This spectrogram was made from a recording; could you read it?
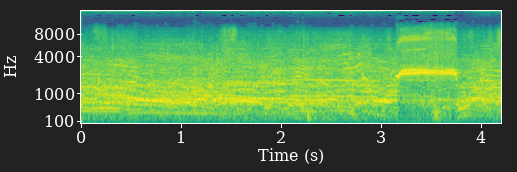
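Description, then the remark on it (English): A referee's whistle, blown by Mackay for the restart of a football match between a showbiz team and prison players, gives one sharp, steady, high-pitched blast lasting about half a second. It cuts through the continuous roar and shouting of a crowd. “Mackay blows for the restart.”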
